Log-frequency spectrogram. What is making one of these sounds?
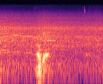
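A short electronic blip sounds.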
